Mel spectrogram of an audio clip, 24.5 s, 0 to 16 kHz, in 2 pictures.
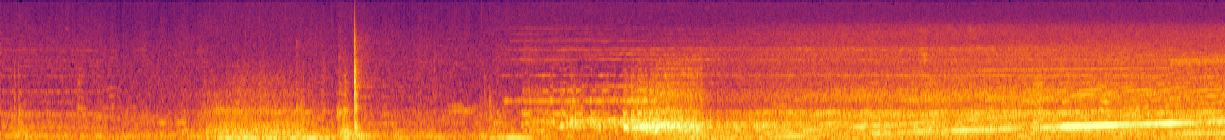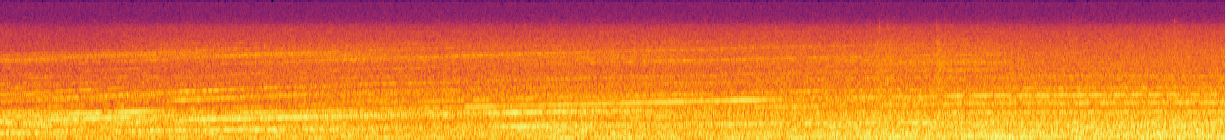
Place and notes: Allées Jean Jaurès, Toulouse, France - in the metro
in the metro
captation : C411 PP AKG Vibration Pickup on the Window / Zoom H4n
